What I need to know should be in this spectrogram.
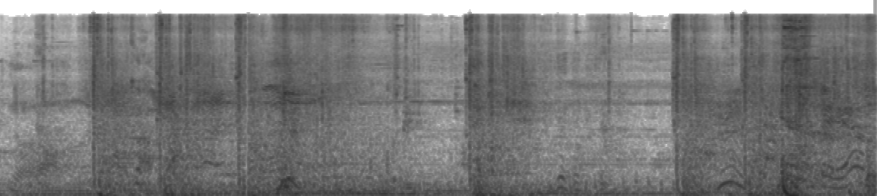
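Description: Heavy blows thud and crash.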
